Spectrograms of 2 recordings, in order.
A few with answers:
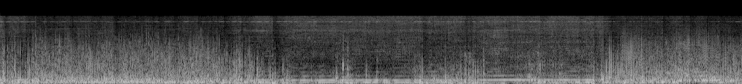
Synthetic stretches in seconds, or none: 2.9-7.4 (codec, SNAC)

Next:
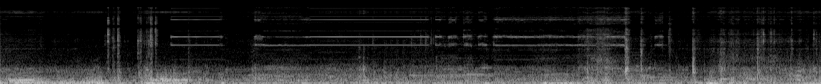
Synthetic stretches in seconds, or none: 0.0-0.8 (codec, SNAC); 2.2-3.1; 4.4-8.2

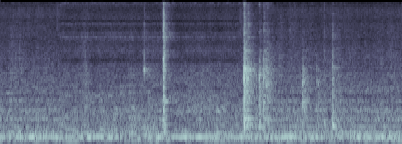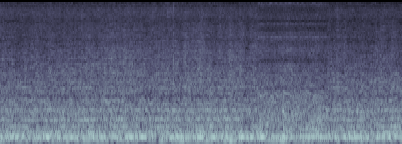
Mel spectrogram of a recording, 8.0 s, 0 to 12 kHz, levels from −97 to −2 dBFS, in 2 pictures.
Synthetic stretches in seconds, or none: 0.6-2.4 (codec, SNAC); 6.6-7.3

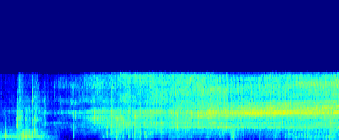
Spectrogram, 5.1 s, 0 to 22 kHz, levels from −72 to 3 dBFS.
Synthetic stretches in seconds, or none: 0.0-3.1 (codec, SNAC)

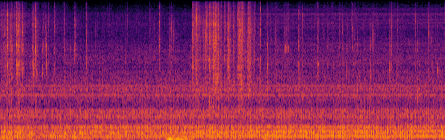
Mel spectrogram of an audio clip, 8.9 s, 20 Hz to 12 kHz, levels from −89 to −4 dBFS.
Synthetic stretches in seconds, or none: none

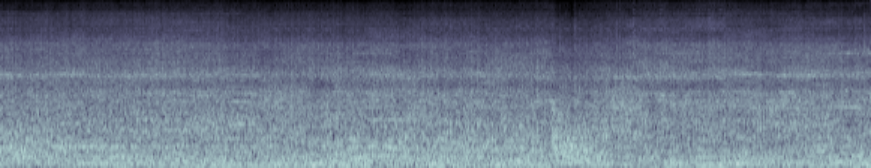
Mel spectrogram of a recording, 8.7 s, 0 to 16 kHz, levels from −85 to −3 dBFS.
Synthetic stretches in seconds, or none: 0.6-1.2 (codec, SNAC); 2.6-4.2; 4.9-7.8

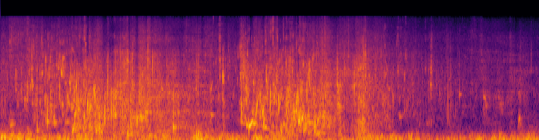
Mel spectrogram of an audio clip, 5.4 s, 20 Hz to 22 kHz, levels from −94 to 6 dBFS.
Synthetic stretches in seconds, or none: 0.9-2.1 (codec, SNAC); 3.2-3.6; 4.8-5.4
